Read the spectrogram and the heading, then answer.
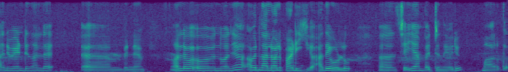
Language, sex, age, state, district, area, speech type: Malayalam, female, 45-60, Kerala, Pathanamthitta, rural, spontaneous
